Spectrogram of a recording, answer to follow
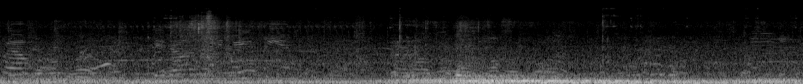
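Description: Faint, indistinct voices calling out at a distance over a steady low rumble that grows louder about halfway through.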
